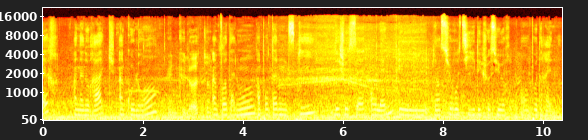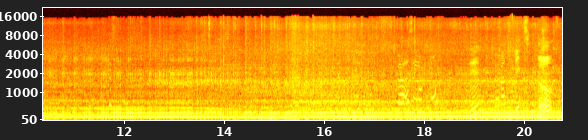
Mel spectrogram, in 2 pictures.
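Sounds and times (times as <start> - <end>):
snowmobile engine accelerating across snow: 0.0 - 20.7
speech: 0.6 - 10.5
brief higher chirps: 2.4 - 9.6.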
